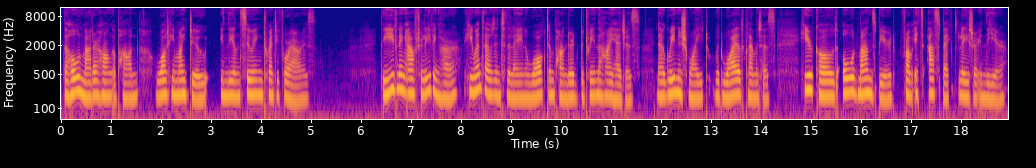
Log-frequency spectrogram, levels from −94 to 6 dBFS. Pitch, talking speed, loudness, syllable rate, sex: 180 Hz, 160 wpm, -19 LUFS, 4.7 syllables/s, female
